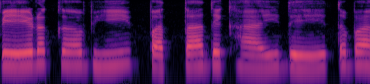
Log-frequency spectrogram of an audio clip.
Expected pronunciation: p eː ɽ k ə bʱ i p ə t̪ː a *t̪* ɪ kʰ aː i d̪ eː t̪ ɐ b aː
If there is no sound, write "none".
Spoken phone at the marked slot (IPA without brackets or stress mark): d̪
